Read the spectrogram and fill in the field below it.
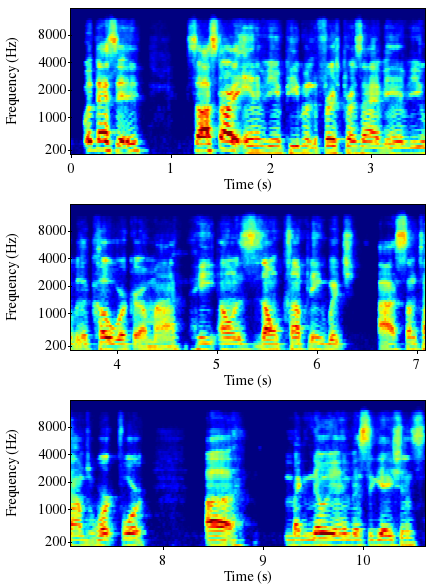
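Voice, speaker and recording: Very fast speech from a man with a Southern US accent, medium pitch and ordinary pitch variation. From Alabama (Phenix City). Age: 30s. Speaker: YouTube interviewer. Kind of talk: interview. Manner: halting.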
